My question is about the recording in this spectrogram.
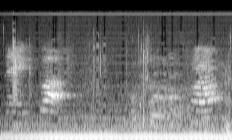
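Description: Faint, distant voices, a few short calls, over a low steady hum.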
